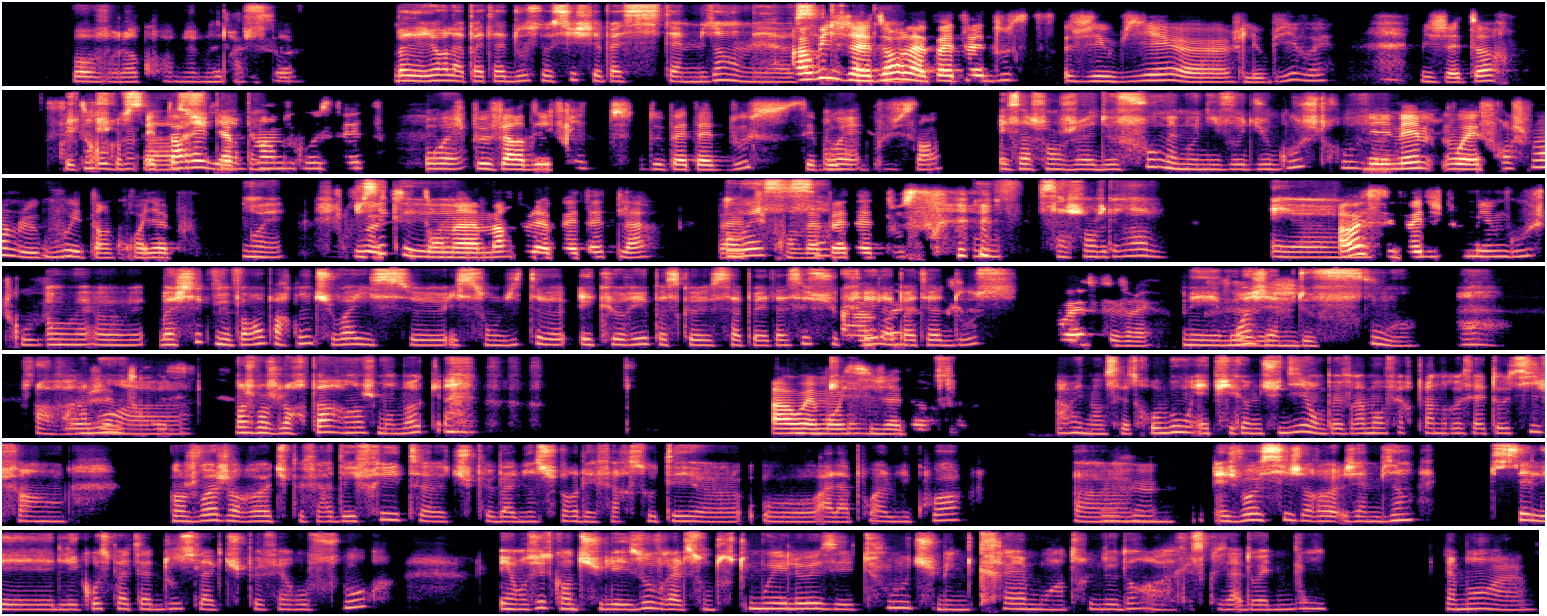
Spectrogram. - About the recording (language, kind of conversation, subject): French, unstructured, Quels sont vos plats préférés, et pourquoi les aimez-vous autant ?
- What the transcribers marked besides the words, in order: distorted speech; gasp; tapping; other background noise; chuckle; stressed: "fou"; gasp; chuckle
